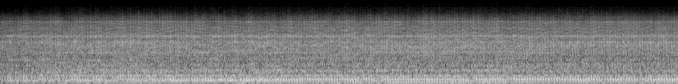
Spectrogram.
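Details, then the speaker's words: 2023 Can-Am Maverick X3 DS Turbo just after an oil change: loud, steady, even idle with no knock or rattle; sounds good, normal idle, though a rattle was noticed afterward. "all right there she goes she sounds good"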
